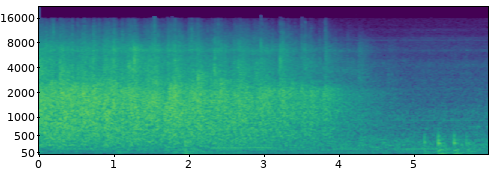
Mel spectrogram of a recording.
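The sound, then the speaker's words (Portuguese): An audience in a church service applauds the Lord in a dense, steady wash of clapping that gradually fades out, leaving a few scattered claps at the end. “Diga glória a Deus, aplauda o Senhor, isso.”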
